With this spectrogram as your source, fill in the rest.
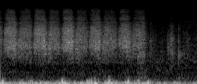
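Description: Rough wood on a homemade dog gate being sanded by hand in quick rhythmic back-and-forth strokes, a close, steady gritty rasp with no voices.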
